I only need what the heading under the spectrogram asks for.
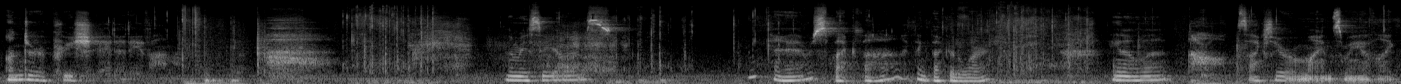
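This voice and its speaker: A woman playing a friendly, teasing boss working late, in a breathy, intimate, soft-spoken ASMR roleplay. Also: medium pitch, animated. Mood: playful. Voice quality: breathy, whispery. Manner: slow, intimate, conversational. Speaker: ASMR performer.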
